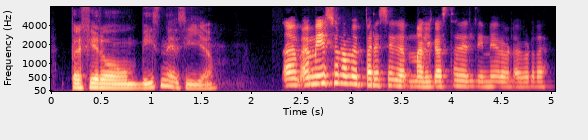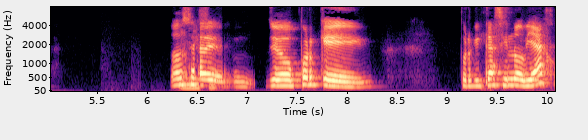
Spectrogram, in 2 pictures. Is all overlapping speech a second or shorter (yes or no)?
yes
